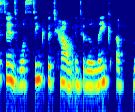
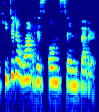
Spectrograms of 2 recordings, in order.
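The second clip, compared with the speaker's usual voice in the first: ordinary delivery, nothing marked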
